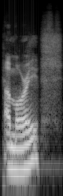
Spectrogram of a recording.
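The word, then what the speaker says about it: Amori: Amorei. Yeah. A M O like like Italian amore with a with an I at the end.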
